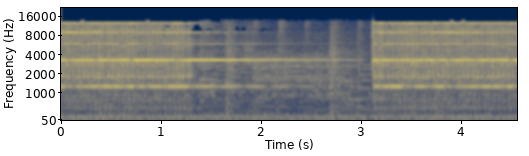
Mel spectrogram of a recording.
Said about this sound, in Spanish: Ya está temblando demasiado el teléfono, nos voy a colgar y.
